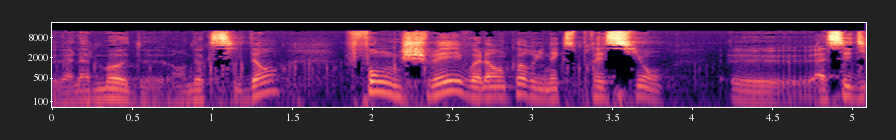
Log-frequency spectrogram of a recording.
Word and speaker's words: feng shui: Elle est faite, je la prononce ici en chinoise, elle est faite de deux mots chinois. Feng, c'est le vent, F-E-N-G, transcription, et shui, c'est le mot que nous avions vu tout à l'heure, qui désigne l'eau, S-H-U-I.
